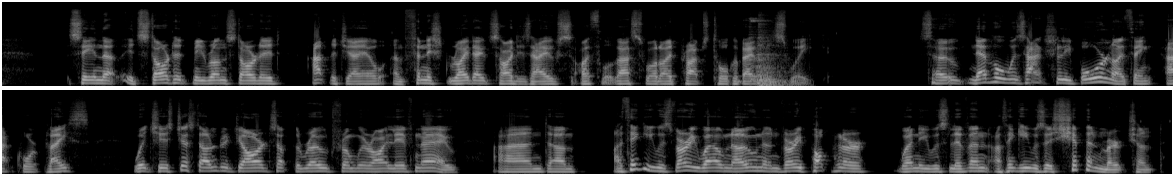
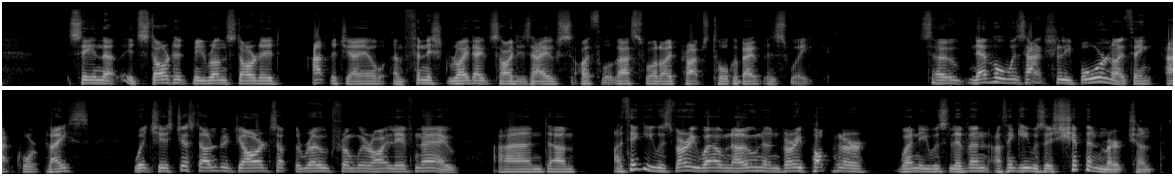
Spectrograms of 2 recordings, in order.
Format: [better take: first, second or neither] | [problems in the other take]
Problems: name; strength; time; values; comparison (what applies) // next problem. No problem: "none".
second | door banging; noticeable; at 7.5 s; peak 5 dB below the speech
